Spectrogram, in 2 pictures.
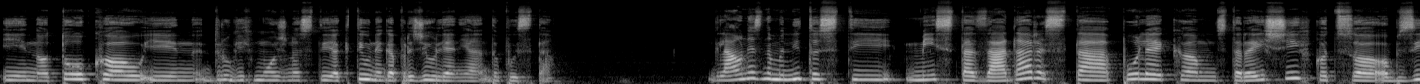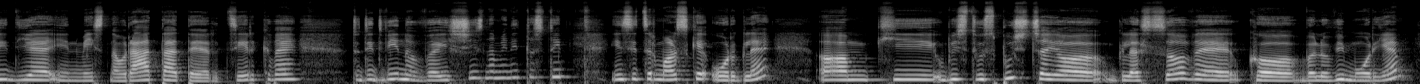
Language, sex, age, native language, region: Slovenian, female, 18-29, Slovenian, Gorenjska region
